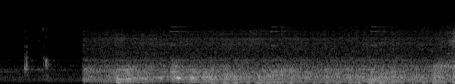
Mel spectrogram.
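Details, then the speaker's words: Diesel Mercedes Sprinter van at -7°F after a dead battery, glow plugs cycled, jump starter used: steady labored cranking for several seconds without catching; cold diesel cranks but won't start yet, getting closer. "It's trying, it didn't work. Try it again. Cranking, didn't go."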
